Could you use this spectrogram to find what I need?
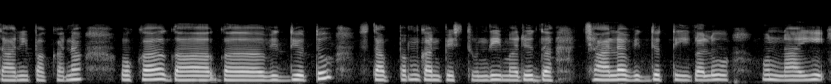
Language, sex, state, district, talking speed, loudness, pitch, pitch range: Telugu, female, Telangana, Adilabad, 100 wpm, -17 LUFS, 210 Hz, 200-220 Hz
